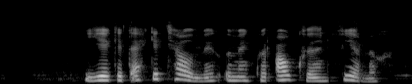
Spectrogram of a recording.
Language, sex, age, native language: Icelandic, female, 40-49, Icelandic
